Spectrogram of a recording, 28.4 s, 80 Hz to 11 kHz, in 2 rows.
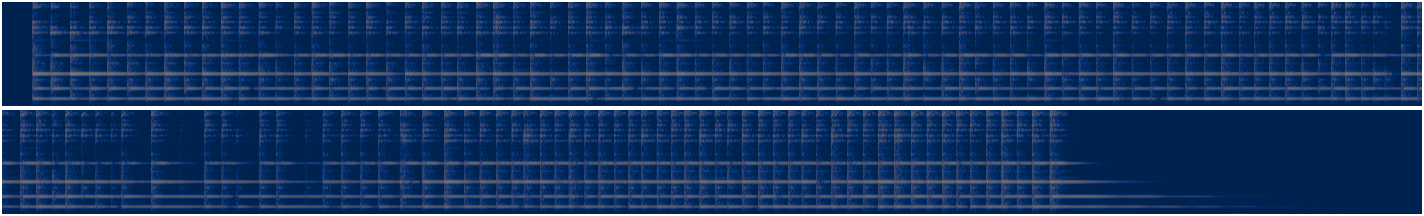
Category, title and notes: Sound effects > Other
Glass applause 24
applause, cling, clinging, FR-AV2, glass, individual, indoor, NT5, person, Rode, single, solo-crowd, stemware, Tascam, wine-glass, XY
